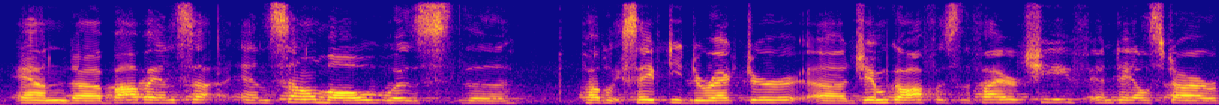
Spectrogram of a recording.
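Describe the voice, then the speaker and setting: With noticeable background noise behind her, a woman talks at a fairly slow pace in a monotone, flat intonation. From Nevada, Henderson. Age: 70s. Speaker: retired fire department secretary. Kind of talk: public talk.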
